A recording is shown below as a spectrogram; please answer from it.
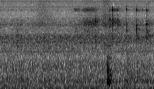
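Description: Near silence with faint pencil scratching on paper, broken once about one and a half seconds in by a short, sharp sound.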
